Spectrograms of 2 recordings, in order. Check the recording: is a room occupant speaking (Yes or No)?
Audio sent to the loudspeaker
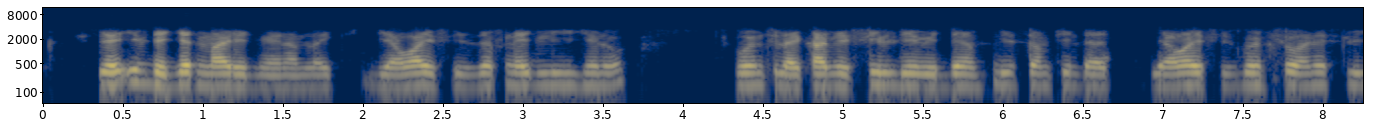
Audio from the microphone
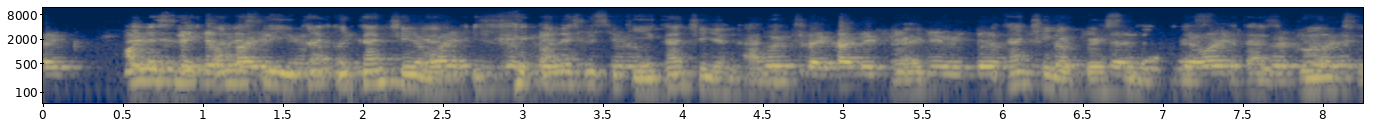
Yes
